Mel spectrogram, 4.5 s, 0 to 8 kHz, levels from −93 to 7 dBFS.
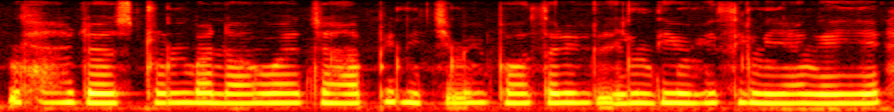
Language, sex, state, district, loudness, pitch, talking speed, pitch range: Hindi, female, Himachal Pradesh, Shimla, -17 LUFS, 255 Hz, 160 wpm, 250-260 Hz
